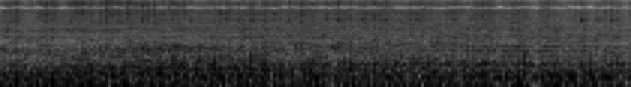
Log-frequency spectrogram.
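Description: Pickup truck engine idling close by: a loud, steady low rumble.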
